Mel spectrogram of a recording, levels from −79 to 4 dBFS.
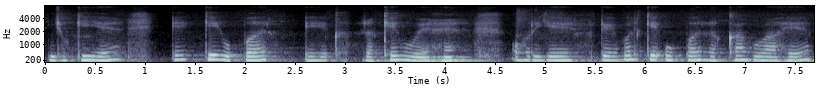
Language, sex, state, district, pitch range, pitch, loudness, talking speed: Hindi, male, Chhattisgarh, Raipur, 190-210 Hz, 195 Hz, -17 LUFS, 130 wpm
